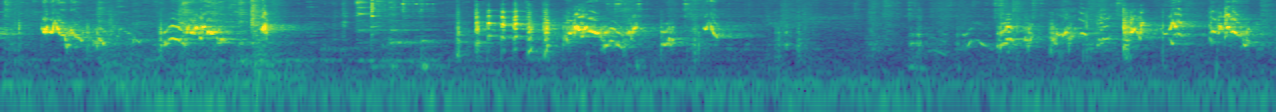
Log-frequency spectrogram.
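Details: Budgie chirps and raspy warbles come in short bursts with brief pauses, quieter and set against a low background hum.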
